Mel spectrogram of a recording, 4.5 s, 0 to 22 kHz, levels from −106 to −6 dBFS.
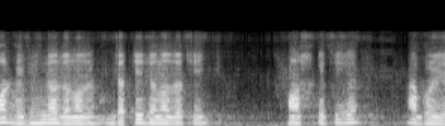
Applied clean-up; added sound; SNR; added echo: neural separator model SepFormer DNS4.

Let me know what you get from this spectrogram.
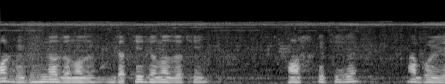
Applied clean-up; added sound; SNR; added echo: none; Toilet flush; 19 dB; reverberation time 0.8 s.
